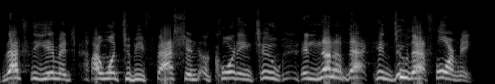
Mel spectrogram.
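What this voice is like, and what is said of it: Yelling loudly. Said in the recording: “I know I'm yelling”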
